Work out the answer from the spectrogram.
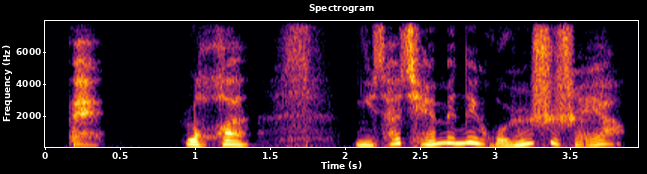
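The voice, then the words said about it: Quiet, startled exclamation. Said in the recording (Chinese): “小声惊叫道”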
